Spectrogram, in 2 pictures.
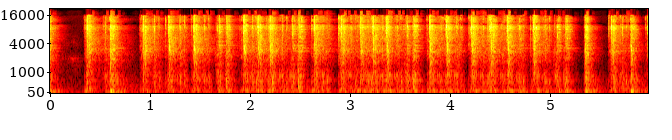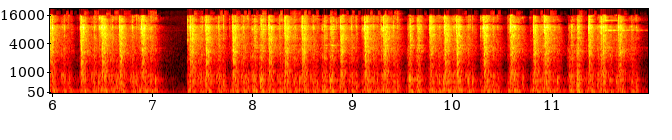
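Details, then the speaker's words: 1963 Olympia SM5 typewriter (cursive font) typing the quick brown fox line: quick, crisp keystrikes in a steady run, then a bright margin bell near the line end signalling a carriage return. Normal typing with margin bell. "There's the bell. So when you hear the bell, that tells you to hit the return handle through the house. And there's that bell again."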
